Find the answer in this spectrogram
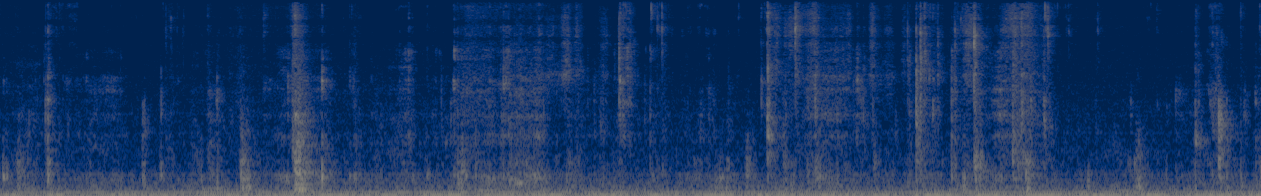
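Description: Close-up chewing of soft garlic bread, with scattered wet mouth clicks and smacks over a steady low hum.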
